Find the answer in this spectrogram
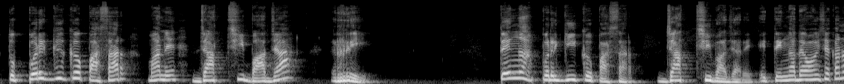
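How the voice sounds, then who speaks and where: Man explaining a lesson, lively pitch. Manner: explains patiently, repeats phrases slowly, asks "clear?". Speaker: language teacher. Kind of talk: casual spoken language lesson.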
